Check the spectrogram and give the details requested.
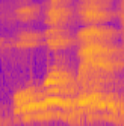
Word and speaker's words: overwhelm: बाहर जाओगे एक साइलेंट रहता, what, WHAT, what, where, well, ओवरवेल्ड, W का उच्चारण करो, ओवरवेल्ड।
